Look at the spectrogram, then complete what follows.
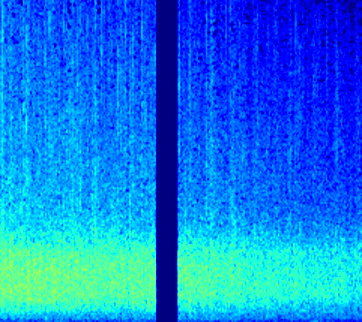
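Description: Theatre audience applauding steadily. The sound cuts out completely for a split second about two seconds in, then resumes and slowly dies away.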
